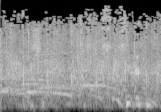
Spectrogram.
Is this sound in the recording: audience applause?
yes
